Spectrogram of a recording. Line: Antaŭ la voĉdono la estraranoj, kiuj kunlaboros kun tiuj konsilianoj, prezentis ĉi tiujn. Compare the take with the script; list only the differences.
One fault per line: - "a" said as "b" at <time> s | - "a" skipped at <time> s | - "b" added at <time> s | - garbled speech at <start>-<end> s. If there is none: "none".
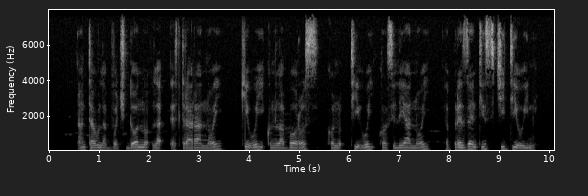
none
